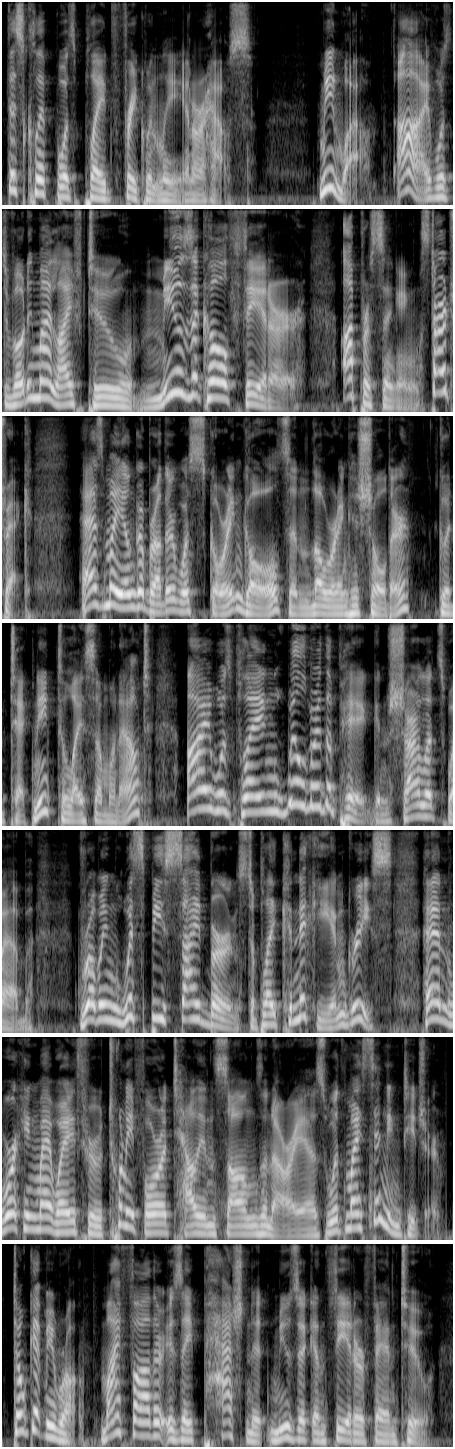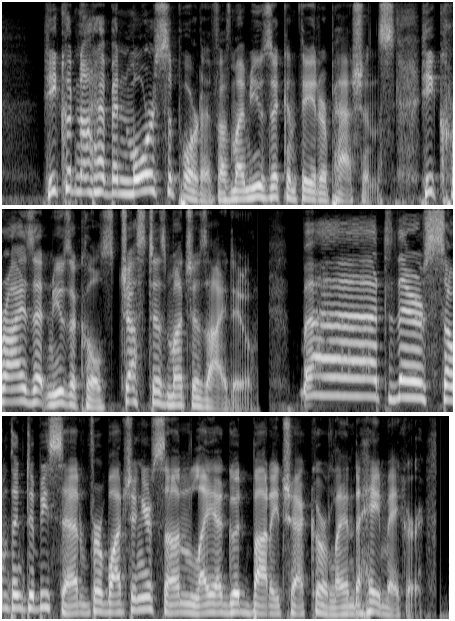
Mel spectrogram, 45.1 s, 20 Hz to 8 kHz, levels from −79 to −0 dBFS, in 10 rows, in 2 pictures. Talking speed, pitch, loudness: 165 wpm, 145 Hz, -16 LUFS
